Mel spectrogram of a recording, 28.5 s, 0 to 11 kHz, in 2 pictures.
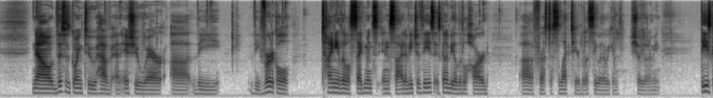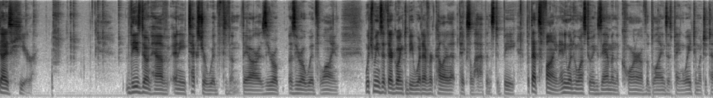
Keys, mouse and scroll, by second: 3.0 g, 4.7 s, 11.3-12.5 middle drag, 14.9 click, 16.3-21.1 middle drag, 27.6-28.5 middle drag.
